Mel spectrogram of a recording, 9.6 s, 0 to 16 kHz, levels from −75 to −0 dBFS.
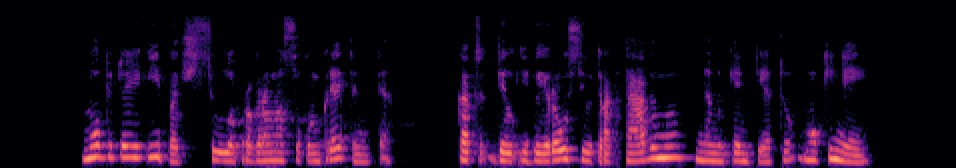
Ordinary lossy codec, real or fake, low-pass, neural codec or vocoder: MP3, 48 kbps; fake; 14.4 kHz; codec, 44.1 kHz, 2.6 kbps, SNAC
